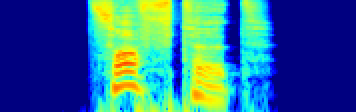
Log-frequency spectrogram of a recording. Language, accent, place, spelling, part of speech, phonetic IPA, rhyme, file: German, Germany, Berlin, zofftet, verb, [ˈt͡sɔftət], -ɔftət, De-zofftet.ogg
- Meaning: inflection of zoffen: 1. second-person plural preterite 2. second-person plural subjunctive II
